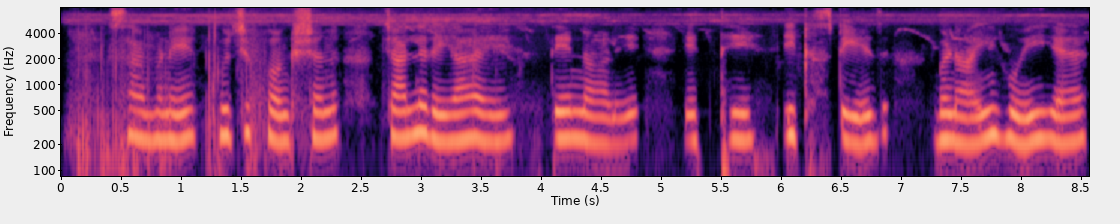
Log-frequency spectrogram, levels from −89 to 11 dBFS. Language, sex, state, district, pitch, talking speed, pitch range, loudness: Punjabi, female, Punjab, Pathankot, 230 Hz, 100 wpm, 220-245 Hz, -17 LUFS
